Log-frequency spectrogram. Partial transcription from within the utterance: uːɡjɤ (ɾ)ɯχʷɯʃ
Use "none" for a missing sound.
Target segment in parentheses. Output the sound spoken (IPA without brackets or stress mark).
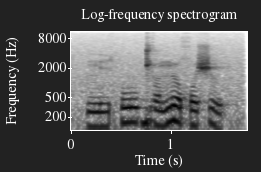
n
